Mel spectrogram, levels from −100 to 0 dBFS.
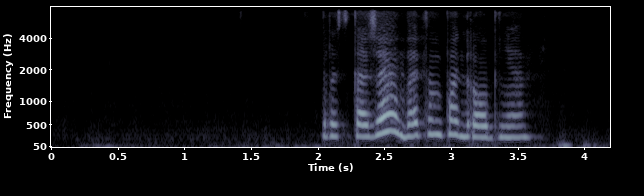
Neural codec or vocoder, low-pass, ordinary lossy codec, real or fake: codec, 16 kHz, 2 kbps, FreqCodec, smaller model; 7.2 kHz; none; fake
